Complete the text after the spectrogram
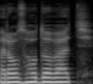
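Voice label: "rozhodovať", Slovak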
